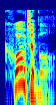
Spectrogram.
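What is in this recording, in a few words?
"quotable", English, uk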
